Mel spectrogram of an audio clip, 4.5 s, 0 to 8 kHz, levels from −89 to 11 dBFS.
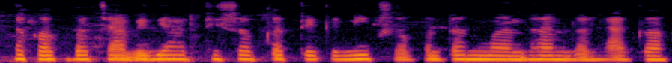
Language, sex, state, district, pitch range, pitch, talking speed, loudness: Maithili, female, Bihar, Saharsa, 155-195 Hz, 185 Hz, 185 wpm, -18 LUFS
